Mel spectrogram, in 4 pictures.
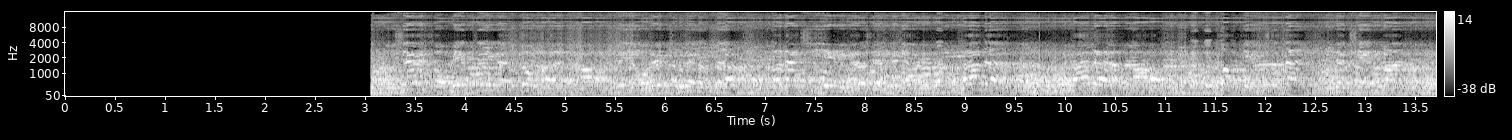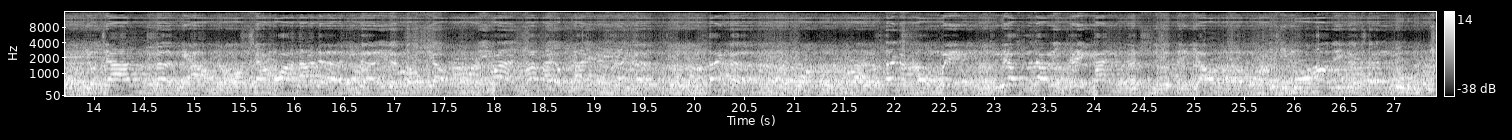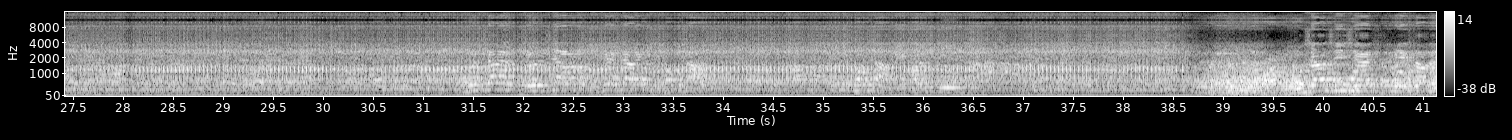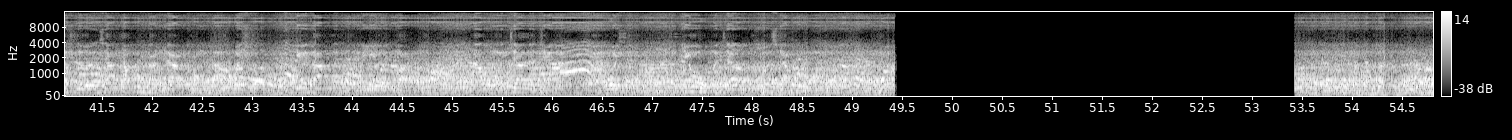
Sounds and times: Speech: 3.1 - 27.4, 31.4 - 37.0, 38.7 - 49.4.

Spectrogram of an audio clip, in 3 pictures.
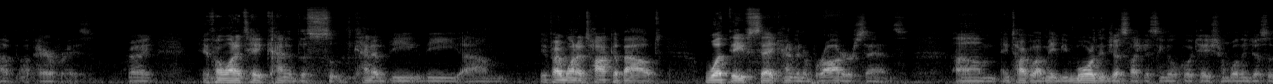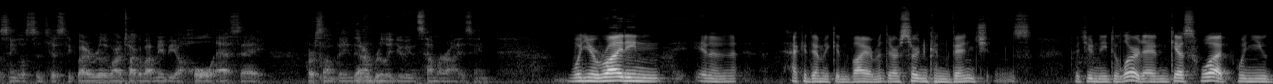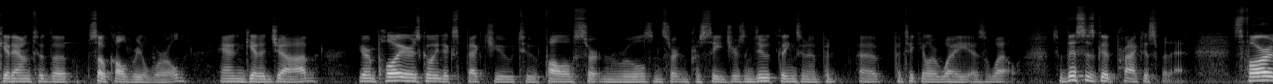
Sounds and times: Speech: 0.0 - 17.7, 18.3 - 38.1.

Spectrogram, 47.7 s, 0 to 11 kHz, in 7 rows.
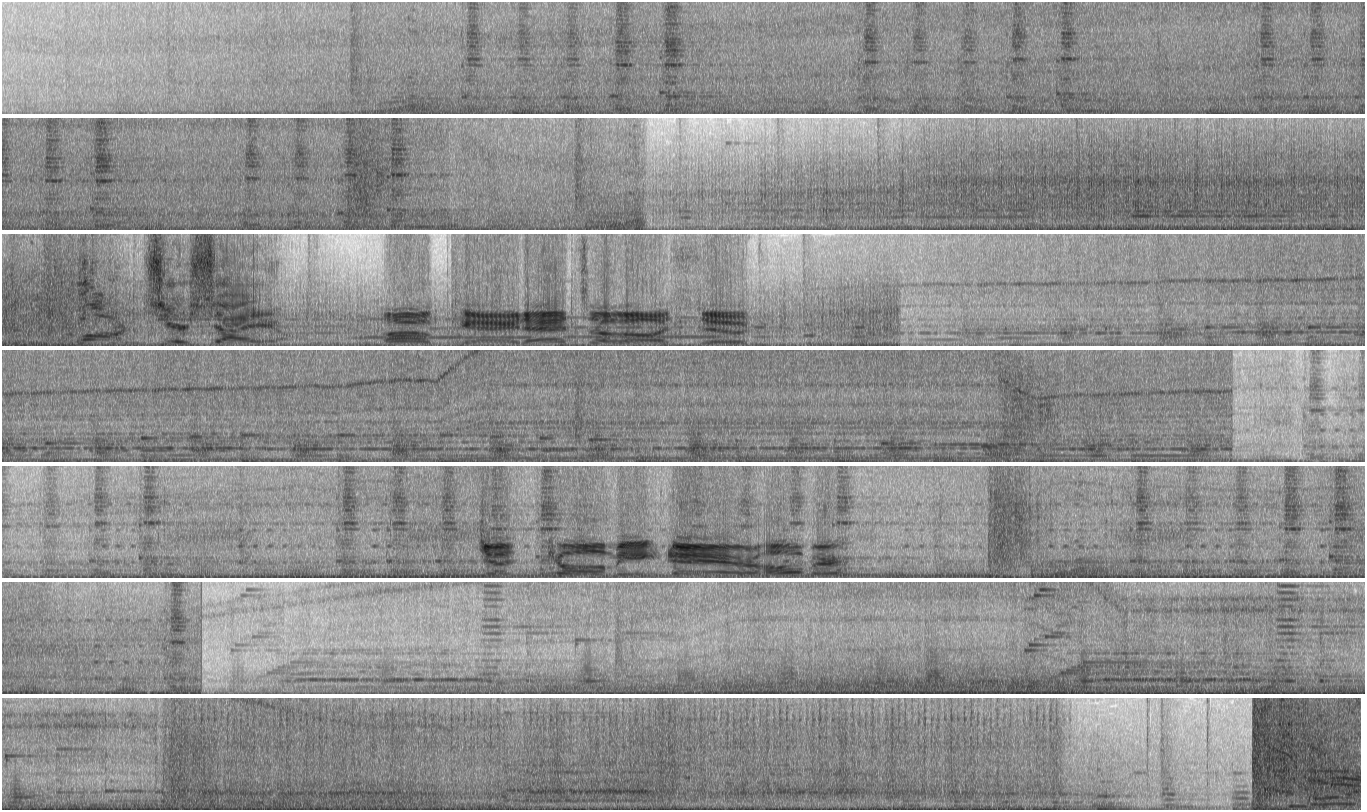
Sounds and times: Music: 0.0 - 47.6
Speech: 14.0 - 17.4, 29.6 - 31.5.

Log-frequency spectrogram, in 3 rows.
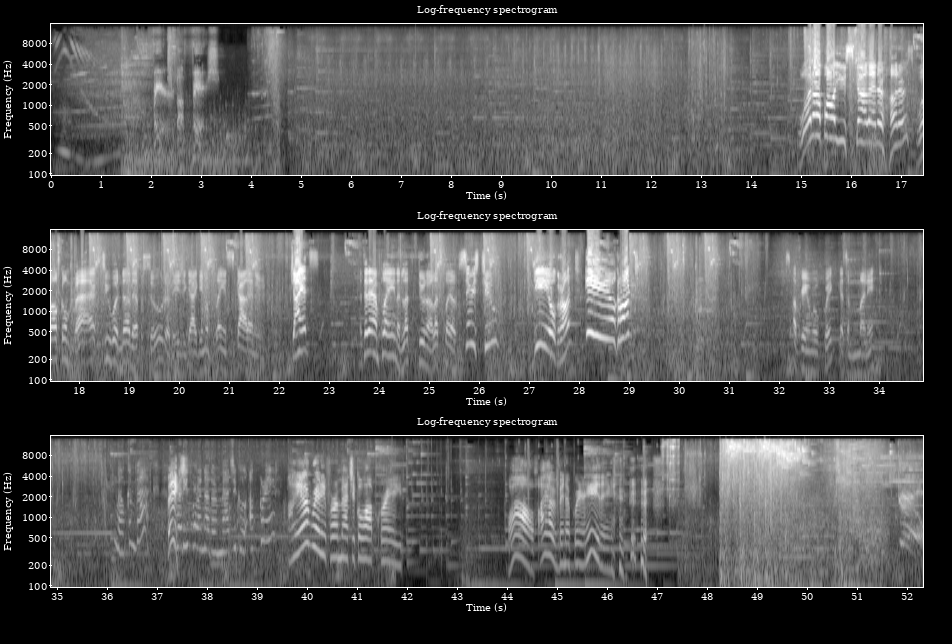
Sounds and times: Music: 4.0 - 52.3.

